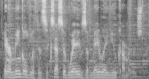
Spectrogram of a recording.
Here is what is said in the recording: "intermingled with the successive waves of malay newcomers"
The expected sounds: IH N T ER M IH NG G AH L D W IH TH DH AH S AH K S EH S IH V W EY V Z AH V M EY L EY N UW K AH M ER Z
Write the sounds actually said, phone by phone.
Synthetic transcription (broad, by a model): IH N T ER M IH NG G L D W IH DH AH S AH K S EH S IH V W EY V Z AH V M EY L EY N UW K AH M ER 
